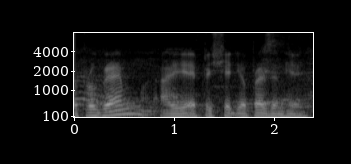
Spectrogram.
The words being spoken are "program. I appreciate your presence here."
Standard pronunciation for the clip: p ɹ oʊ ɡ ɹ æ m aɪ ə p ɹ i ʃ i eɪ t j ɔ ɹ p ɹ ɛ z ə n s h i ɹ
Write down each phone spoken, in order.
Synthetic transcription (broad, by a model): p ɹ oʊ ɡ ɹ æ m aɪ ə p ɹ i ʃ i eɪ t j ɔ p ɹ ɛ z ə n h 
